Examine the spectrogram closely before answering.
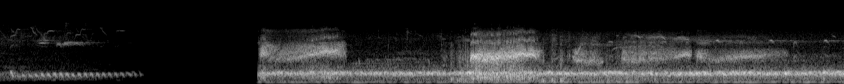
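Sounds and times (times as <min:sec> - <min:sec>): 
black grouse bubbling lek display: 0:02.6 - 0:08.4.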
